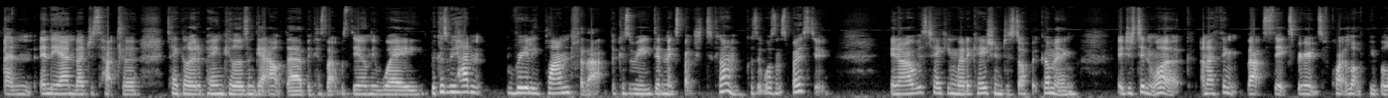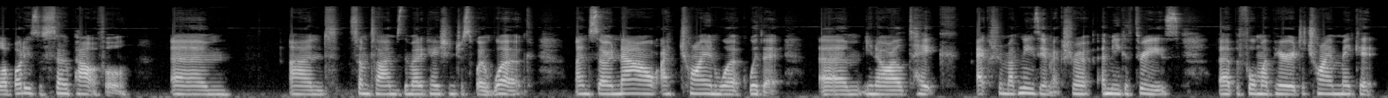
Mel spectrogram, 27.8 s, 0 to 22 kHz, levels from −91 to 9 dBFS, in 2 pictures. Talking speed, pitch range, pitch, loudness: 235 wpm, 165-190 Hz, 175 Hz, -17 LUFS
